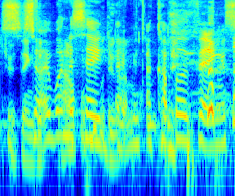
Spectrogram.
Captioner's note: laughs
